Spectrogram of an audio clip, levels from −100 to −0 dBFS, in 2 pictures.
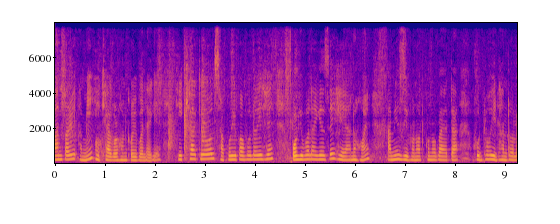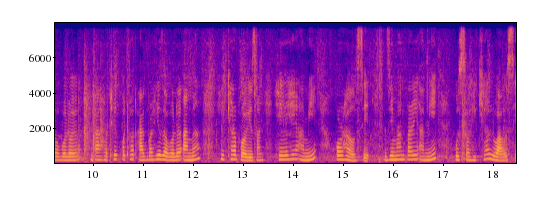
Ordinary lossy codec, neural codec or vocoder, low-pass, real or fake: none; codec, 16 kHz, 16 kbps, FunCodec, trained on Chinese and English, 50 frames a second; none; fake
